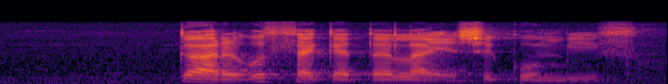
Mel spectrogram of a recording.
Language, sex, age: Tsonga, male, 25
